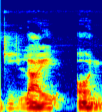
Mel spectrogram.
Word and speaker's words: gilayon: So gilayas-on is too much for us to say. Instead, we delete the last syllable, which is as, right?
